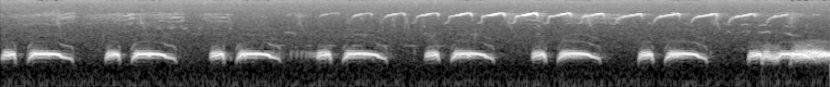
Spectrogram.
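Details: Spotted dove, Ninh Thuận province, Vietnam, singing a steady run of soft low coos in short-long pairs, about eleven pairs over eight seconds. A rhythmic series of thin high upslurred chirps from another bird runs alongside.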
